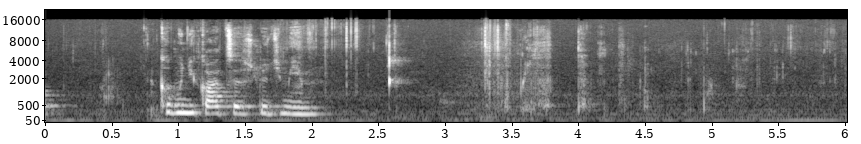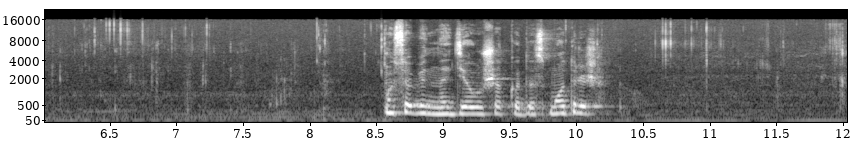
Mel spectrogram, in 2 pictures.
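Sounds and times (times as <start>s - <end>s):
person biting and chewing: 1.8s - 8.5s, 10.5s - 12.0s.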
